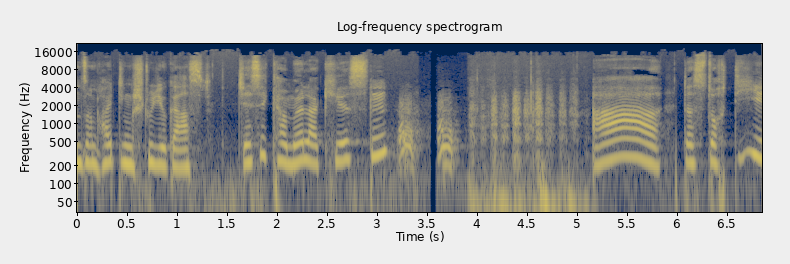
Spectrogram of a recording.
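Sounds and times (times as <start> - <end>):
speech: 0.0 - 4.2, 5.2 - 6.8
dog panting: 3.8 - 5.2.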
